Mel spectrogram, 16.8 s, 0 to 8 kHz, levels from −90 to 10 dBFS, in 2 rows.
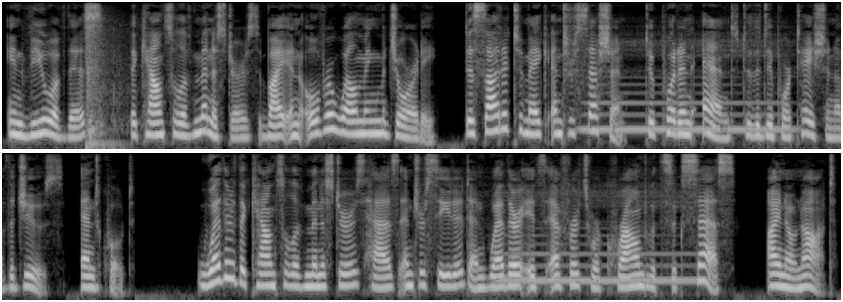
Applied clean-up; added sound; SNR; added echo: none; Wind instrument, woodwind instrument + Gunshot, gunfire; 13 dB; none.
